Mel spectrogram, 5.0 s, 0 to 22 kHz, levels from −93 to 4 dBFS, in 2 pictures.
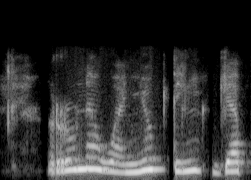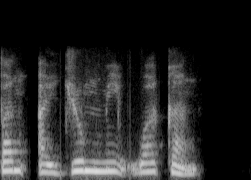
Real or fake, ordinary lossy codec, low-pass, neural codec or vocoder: real; Opus, 16 kbps; 7.2 kHz; none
